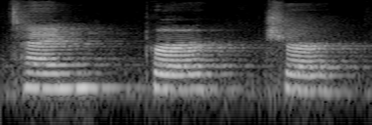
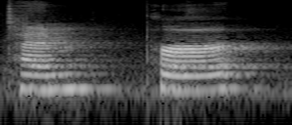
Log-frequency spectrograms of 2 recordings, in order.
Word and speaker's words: temperature: Rồi, từ này có hai cách phát âm các bạn nhé. Theo cách thứ nhất thì nó sẽ chỉ có 3 âm tiết thôi. Temperature. Và theo cách phát âm thứ hai thì nó sẽ có 4 âm tiết.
